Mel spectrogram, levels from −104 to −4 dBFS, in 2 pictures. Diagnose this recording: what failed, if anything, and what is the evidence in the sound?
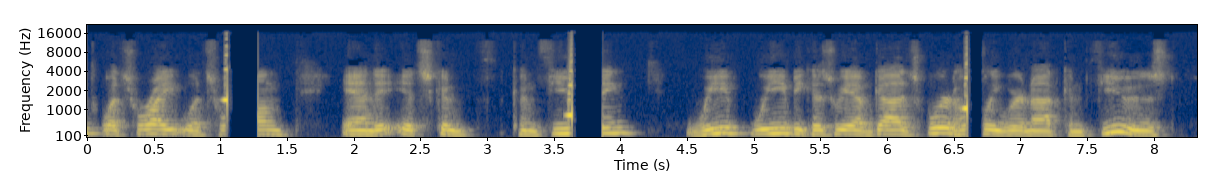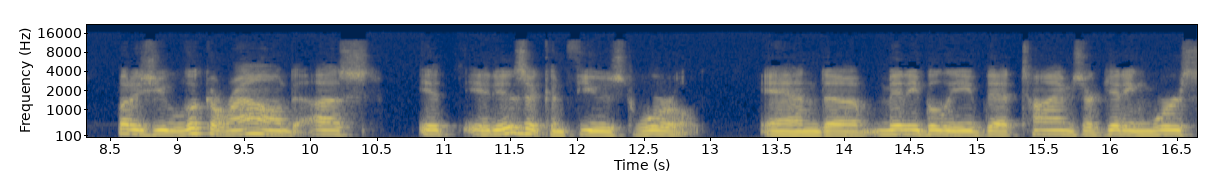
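An unstable filter in the digital processing stage: a recursive filter's feedback grew without limit, clipped, overflowed and reset. At 1.01, 3.58 and 6.55 s, a tone near 1.5 kHz, 700 Hz and 1 kHz swells within 46 to 60 ms, then drops to silence for 232, 232 and 116 ms.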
